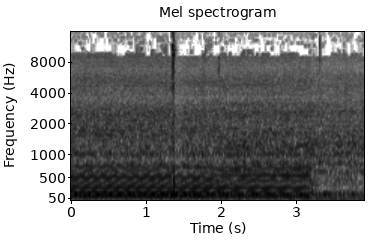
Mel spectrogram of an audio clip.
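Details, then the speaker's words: ARB onboard 12V compressor in a Ford Transit van, engine running: steady buzzing motor hum with even pulse over idle, no stumbles or rattles, inflating a tire from 25 psi to 49 in about 1 minute 15 seconds; normal operation. "so i reinflated the tire from 25 psi to 49 in about one minute and 15 seconds"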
